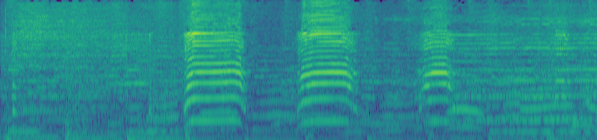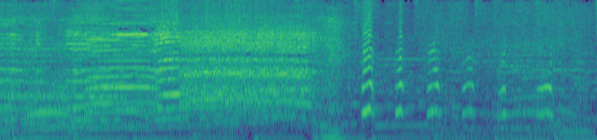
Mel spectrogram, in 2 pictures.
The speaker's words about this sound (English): Let's see, we have a pigeon, we have a chicken, and now we have an ostrich that's been let loose in here. Can we hear that ostrich one more time?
